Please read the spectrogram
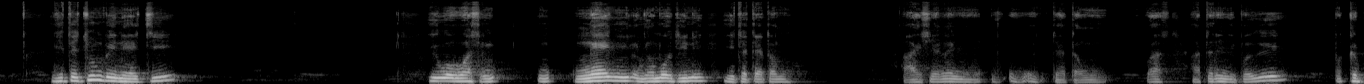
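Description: No technical faults can be heard anywhere in the speech.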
